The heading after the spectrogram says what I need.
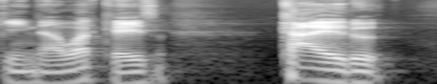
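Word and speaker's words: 帰る: And so, like in our case, kaeru on the ka.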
